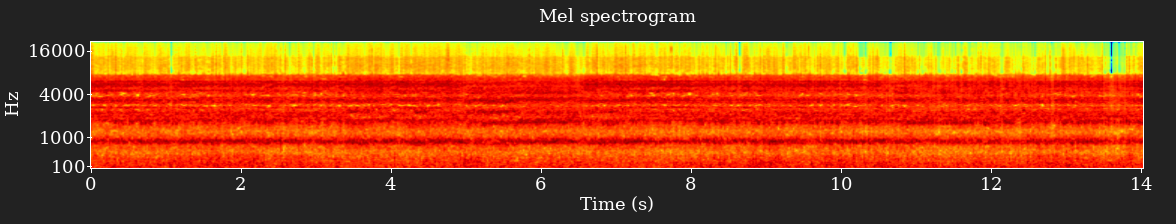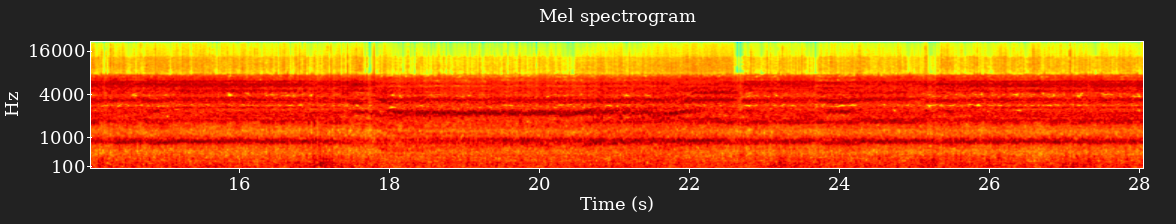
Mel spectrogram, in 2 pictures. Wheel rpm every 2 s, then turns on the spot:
230, 230, 220, 230, 230, 230, 240, 230, 220, 170, 180, 220, 230, 230.
none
